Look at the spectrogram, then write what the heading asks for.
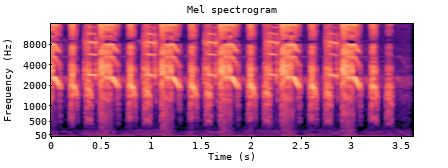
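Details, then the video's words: Male Grey francolin calling to the female: loud, harsh, squawking notes in a rapid, fairly steady run of about one and a half per second, each with a squeaky rising tone, continuing for several seconds. "gora teeter ki boli"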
